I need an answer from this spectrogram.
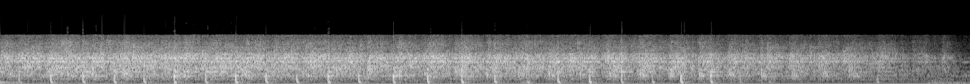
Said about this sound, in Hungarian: Tartozunk egy tapssal a felkészítő tanárnéniknek. Ajándékozzuk meg őket, megérdemlik!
